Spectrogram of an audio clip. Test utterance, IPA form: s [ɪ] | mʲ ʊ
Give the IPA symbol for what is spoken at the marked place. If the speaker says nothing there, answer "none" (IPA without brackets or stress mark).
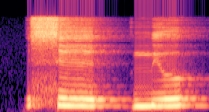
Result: ɪ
